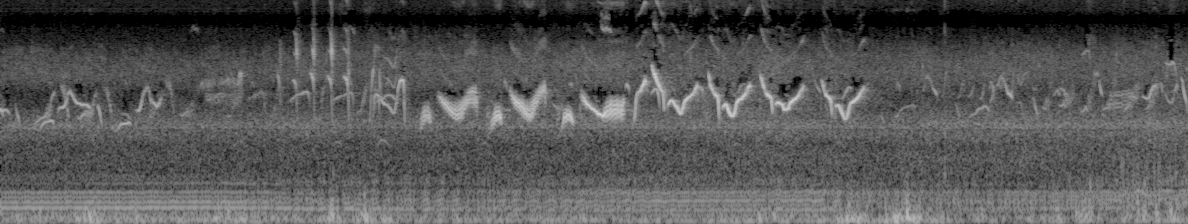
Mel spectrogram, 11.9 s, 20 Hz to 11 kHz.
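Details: Birdsong in spring after cherry blossom, 2 April 2022, at a riverside cherry embankment park on the Nishi-Kinugawa's left bank, Japan: a lively run of sharp, swooping chirps, loudest mid-clip, with steady low machine-like hum beneath.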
